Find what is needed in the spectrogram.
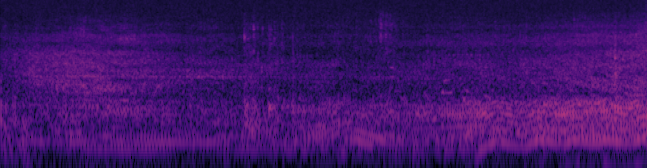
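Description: A motorcycle engine on the road, growing louder over the last couple of seconds as it approaches, over a steady low rumble.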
